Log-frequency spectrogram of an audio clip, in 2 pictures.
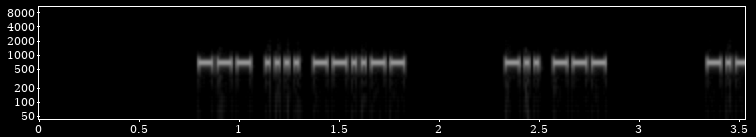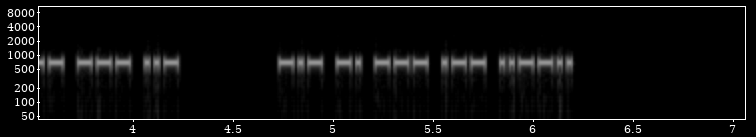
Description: Morse code, heard as a keyed tone, about 50 wpm, 700 Hz. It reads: OH, DO YOU KNOW?
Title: 3x Word-Spacing - Sentences from Top 500 Words - 50wpm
